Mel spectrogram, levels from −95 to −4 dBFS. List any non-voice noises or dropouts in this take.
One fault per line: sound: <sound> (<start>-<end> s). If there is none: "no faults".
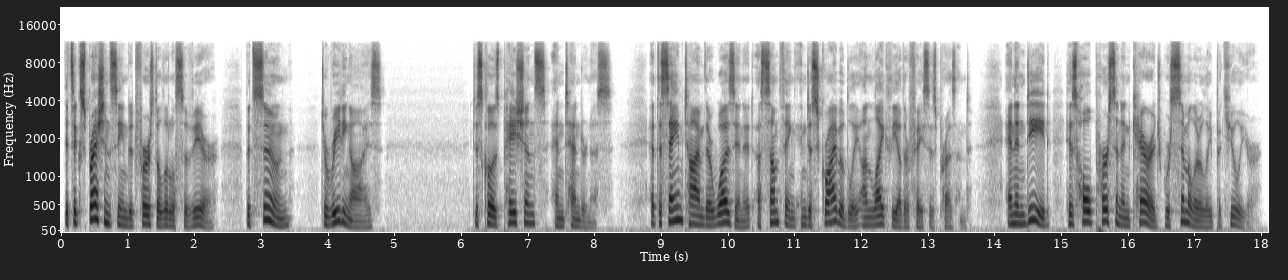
no faults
